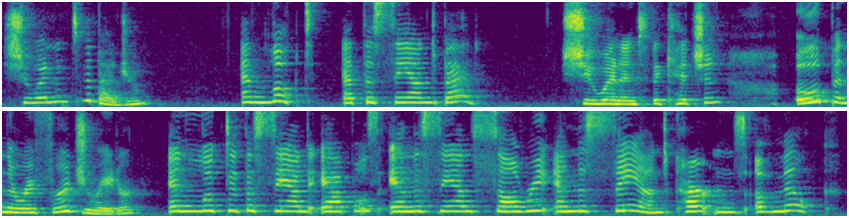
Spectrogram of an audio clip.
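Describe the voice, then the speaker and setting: A woman's voice: extremely high pitch, lively intonation, moderate pace. A woman teacher reading a children's story aloud expressively, with casual, encouraging asides.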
